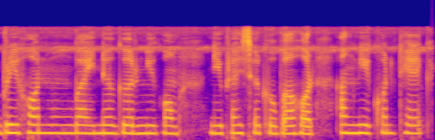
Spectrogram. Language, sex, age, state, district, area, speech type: Bodo, female, 18-30, Assam, Kokrajhar, rural, read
